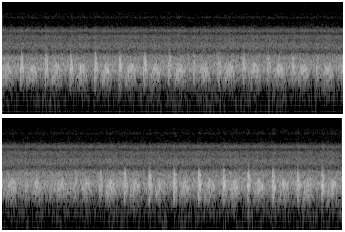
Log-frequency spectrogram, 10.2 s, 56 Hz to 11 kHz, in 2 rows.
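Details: Fetal heartbeat on a fetal Doppler at 10 weeks 6 days of pregnancy: fast, steady whooshing pulses at about 160 beats a minute.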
